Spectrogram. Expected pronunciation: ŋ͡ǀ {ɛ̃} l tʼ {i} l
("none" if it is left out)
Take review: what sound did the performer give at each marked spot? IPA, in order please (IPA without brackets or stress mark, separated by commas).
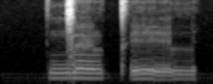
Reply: ɛ̃, e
